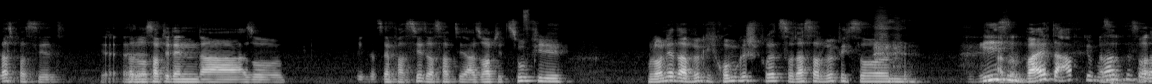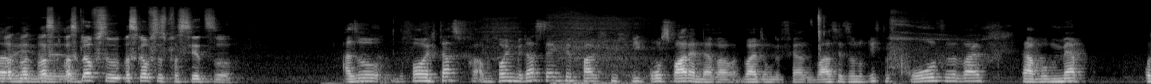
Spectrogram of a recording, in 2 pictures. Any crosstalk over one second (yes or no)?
yes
